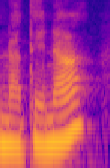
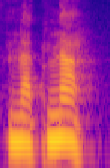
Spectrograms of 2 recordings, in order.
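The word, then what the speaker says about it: נָתְנָה: No decimos natená, decimos natná. ¿Sí? Obviamente hay variaciones en la pronunciación. ¿Sí? Con el paso del tiempo, y por ejemplo en hebreo moderno, a nadie se le ocurriría decir natená, sino natná.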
